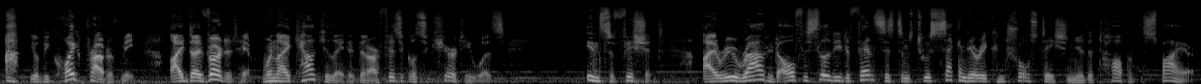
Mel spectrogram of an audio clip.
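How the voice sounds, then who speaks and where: A man playing a vain, excitable engineer in a sci-fi game, wordy and theatrical. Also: a little high, a little fast, soft background music. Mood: boastful. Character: vain, excitable male exotechnology engineer, relieved and self-important.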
